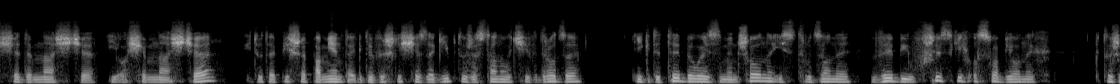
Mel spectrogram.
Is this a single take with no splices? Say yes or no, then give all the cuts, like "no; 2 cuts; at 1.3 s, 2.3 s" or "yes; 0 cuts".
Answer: no; 2 cuts; at 3.6 s, 8.6 s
